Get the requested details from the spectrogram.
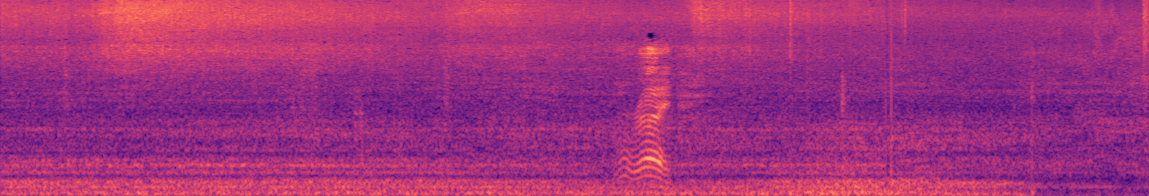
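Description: A grill fan hums steadily, close by.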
